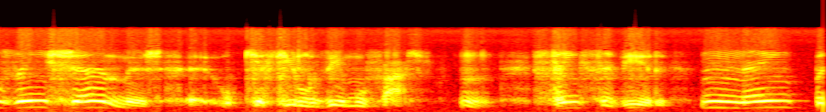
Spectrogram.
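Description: Speech only: a voice talking in phrases with short pauses, with the sound of a radio broadcast.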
